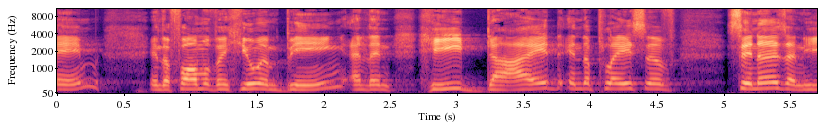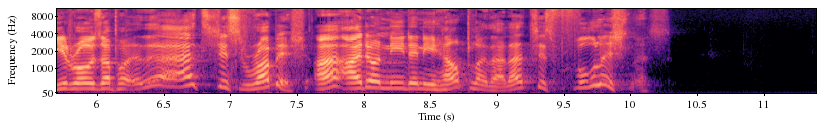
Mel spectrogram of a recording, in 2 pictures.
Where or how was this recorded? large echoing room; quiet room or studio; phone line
large echoing room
